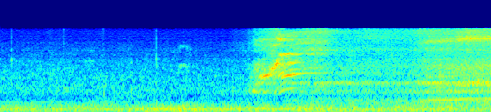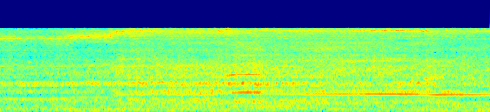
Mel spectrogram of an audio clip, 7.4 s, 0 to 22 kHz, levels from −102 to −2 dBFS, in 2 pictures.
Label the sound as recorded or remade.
remade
